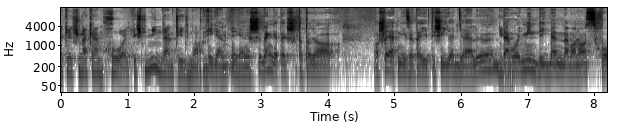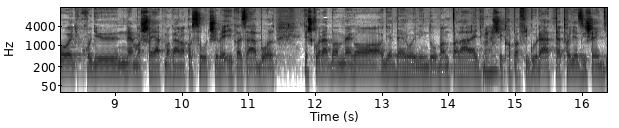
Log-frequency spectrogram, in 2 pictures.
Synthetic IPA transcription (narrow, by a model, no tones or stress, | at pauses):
keːʃnɛkɛmhoɟeːʃmind̪ɛnt̪iːɟmo̰nd̪iɡɛniɡɛneːʃrɛŋɡɛt̪ɛkʃt̪aːt̪hoɟɒː | ʃɒjaːt̪neːzɛt̪ɛjit̪iʃiːɟɒɟːɒɛløːd̪ɛɦo̞ɟmind̪iɡ̚bɛnːɛvɒnɒsho̞ɟho̞ɟøːnɛmɒʃɒjaːt̪mɒɡaːnɒkɒsoːt͡ʃøːvɛiɡɒzaːboːl | eːʃko̞ɾaːbːɒmːɛɡɒuɟɛd̪ɛro̞jlind̪oːbɒnt̪ɒlaːlɛɟmaːʃikʰɒpɒfiɡuɾʔaːt̪ːaːt̪ho̞ɟɛziʃɛɟ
